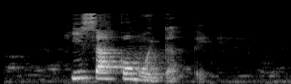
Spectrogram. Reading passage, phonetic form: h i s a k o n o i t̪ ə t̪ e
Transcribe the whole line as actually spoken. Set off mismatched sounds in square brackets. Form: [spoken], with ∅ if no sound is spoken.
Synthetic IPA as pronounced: h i s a k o [m] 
